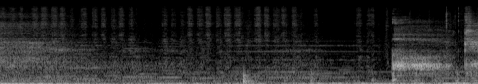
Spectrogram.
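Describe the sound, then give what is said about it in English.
Notes are written by hand: a pen scratches and rubs across paper in a continuous soft rasp, with a few sharper strokes standing out. “Okay, let me write this down.”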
